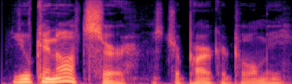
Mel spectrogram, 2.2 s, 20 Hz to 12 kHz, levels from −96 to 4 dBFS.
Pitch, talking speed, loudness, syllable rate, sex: 90 Hz, 190 wpm, -17 LUFS, 4.7 syllables/s, male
